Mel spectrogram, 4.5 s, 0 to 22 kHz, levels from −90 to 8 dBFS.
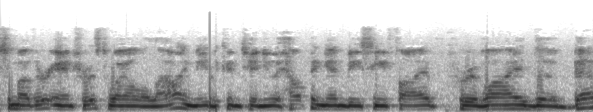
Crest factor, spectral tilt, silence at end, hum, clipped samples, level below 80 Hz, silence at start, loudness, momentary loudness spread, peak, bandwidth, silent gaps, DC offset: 10 dB; -8 dB/octave; 0 s; none; under 0.1%; -50 dBFS; 0 s; -13 LUFS; 3 LU; -2 dBFS; 6.4 kHz; none; under 0.1%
